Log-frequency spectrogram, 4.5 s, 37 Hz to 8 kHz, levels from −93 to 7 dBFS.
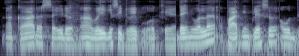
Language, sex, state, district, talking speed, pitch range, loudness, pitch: Telugu, male, Andhra Pradesh, Srikakulam, 135 wpm, 105-120 Hz, -20 LUFS, 110 Hz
